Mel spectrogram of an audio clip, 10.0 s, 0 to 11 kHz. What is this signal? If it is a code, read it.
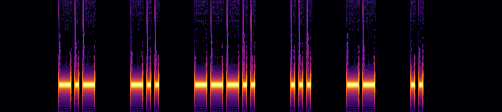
Morse code, heard as a keyed tone, about 15 wpm, spaced as for 9 wpm, 700 Hz. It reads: KD8SMI
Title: USA Call Signs - 3x Character Spacing - 15wpm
